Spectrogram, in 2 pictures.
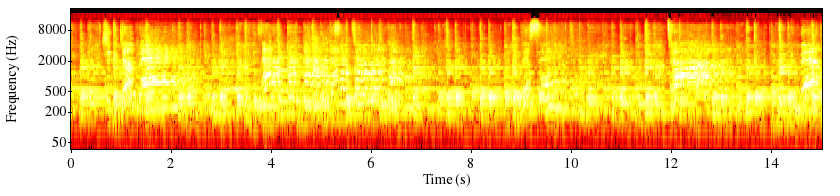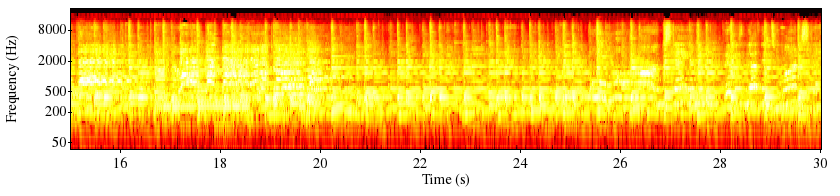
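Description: Live acoustic folk song: strummed acoustic guitar and plucked strings holding steady chords under a sung vocal melody that comes in phrases.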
